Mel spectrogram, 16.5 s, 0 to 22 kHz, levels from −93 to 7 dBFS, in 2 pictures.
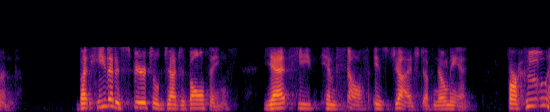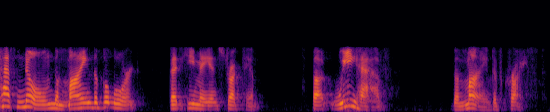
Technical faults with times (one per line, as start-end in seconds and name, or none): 0.00-16.51 G.729 codec
5.12-5.30 VoIP packet loss concealed by the speech codec
8.06-8.22 VoIP packet loss concealed by the speech codec
9.56-9.60 VoIP packet loss concealed by the speech codec
13.77-13.96 VoIP packet loss concealed by the speech codec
